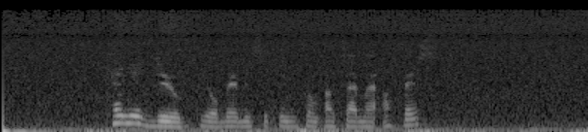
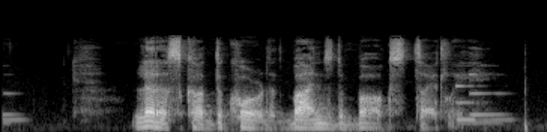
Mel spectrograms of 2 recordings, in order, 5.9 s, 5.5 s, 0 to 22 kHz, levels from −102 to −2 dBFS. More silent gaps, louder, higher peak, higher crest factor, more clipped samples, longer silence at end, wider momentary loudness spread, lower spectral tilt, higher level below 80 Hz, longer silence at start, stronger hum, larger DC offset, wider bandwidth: neither; second, -52 LUFS vs -30 LUFS; second, -32 dBFS vs -10 dBFS; about the same, 20 dB vs 22 dB; neither; second, 0 s vs 0.2 s; about the same, 16 LU vs 17 LU; first, -5.5 dB/octave vs -4 dB/octave; about the same, -62 dBFS vs -64 dBFS; about the same, 0 s vs 0.05 s; neither; neither; first, 16.5 kHz vs 8.2 kHz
